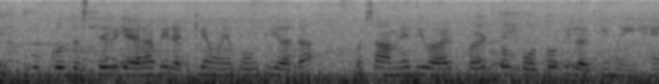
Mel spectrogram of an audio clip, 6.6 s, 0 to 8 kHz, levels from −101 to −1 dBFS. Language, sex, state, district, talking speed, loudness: Hindi, female, Punjab, Pathankot, 175 wpm, -16 LUFS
